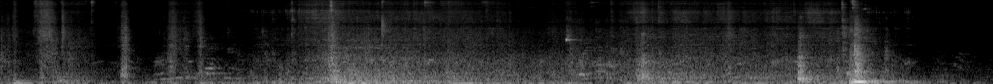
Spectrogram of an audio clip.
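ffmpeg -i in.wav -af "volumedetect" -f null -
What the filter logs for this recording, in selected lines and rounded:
mean_volume: -30.4 dB
max_volume: -4.1 dB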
